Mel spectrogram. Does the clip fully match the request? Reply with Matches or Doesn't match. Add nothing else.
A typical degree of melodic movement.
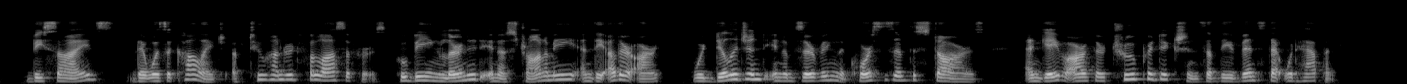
Doesn't match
